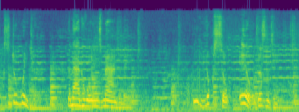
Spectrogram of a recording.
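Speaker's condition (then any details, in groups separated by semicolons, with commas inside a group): No condition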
